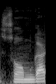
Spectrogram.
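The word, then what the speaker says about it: Tsomgo: ठीक है, TSOMGA, सोमगा। टी का उच्चारण नहीं करते हैं तो सोमगा बोलते हैं, तो ये उनको आपस में जोड़ेगा।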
